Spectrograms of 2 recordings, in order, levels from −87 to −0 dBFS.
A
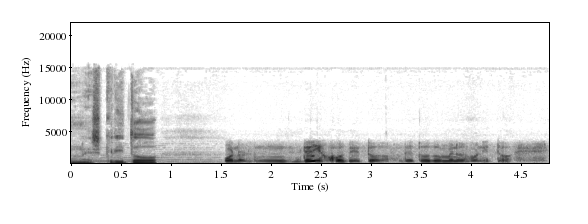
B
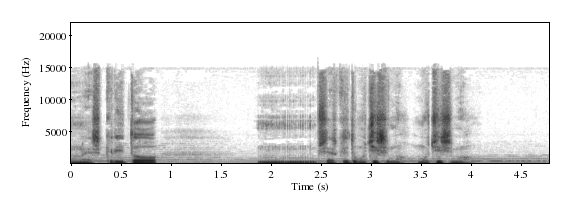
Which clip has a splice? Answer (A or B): B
